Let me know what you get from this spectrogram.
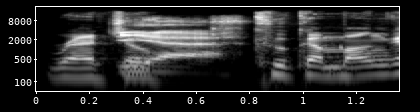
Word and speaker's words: Rancho Cucamonga: Like Rancho Cucamonga.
